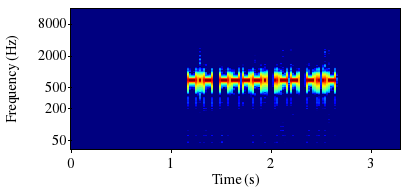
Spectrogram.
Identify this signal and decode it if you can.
Morse code, heard as a keyed tone, about 43 wpm, 700 Hz. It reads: K9WX
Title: USA Call Signs - 4 Characters - 4x Character Spacing - 45wpm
